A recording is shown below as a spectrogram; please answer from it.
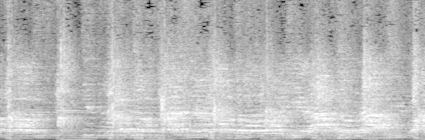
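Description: A group of young children singing a New Year song together in unison, over a backing track with a steady bass beat.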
